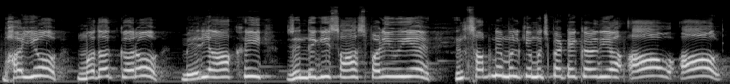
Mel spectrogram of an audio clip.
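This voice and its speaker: A woman's voice: extremely high pitch, measured pace, hardly any pauses, faint music behind, pitched above the performer's own voice. A woman voicing a proud, cocky male bull in a children's animal story, speaking emphatically. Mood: desperate. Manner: scornful, emphatic.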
